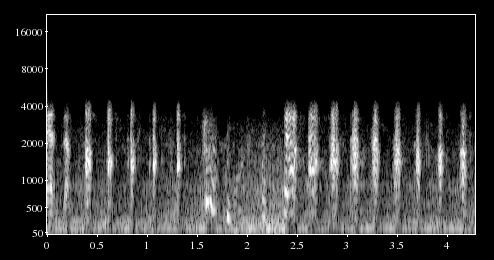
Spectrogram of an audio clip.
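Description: A woman laughing hard in two long runs of quick breathy pulses, about five a second, with a short break about halfway through. A steady low car-cabin hum runs underneath.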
